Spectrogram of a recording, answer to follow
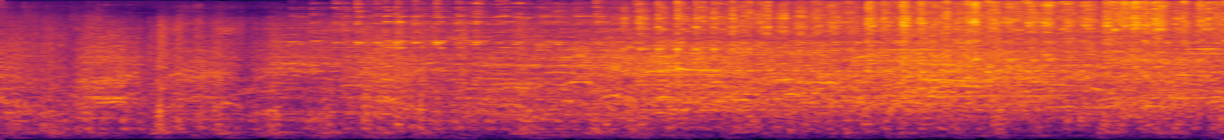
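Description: Stadium crowd cheering and shouting, with music playing through the noise.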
